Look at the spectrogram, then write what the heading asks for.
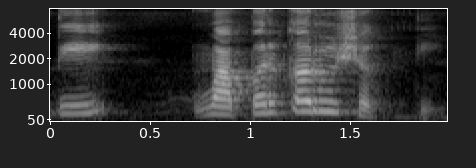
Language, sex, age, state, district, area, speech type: Marathi, female, 60+, Maharashtra, Pune, urban, spontaneous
